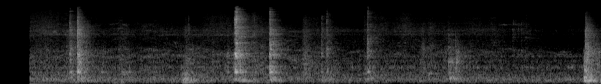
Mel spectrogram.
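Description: Waterbirds calling, mostly black-headed gulls: about eight short, harsh calls at uneven intervals.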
